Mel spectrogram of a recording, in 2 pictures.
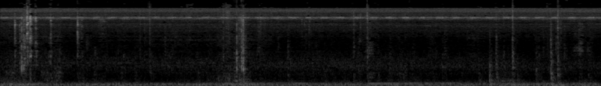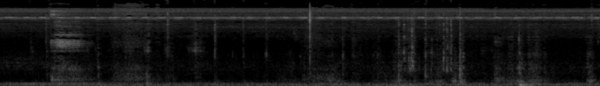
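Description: Crickets trilling steadily in the background, a constant high tone. Over it come scattered light clicks and rubbing as a rubber hose is pushed onto the fitting of an oil catch can.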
